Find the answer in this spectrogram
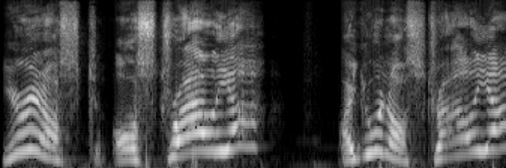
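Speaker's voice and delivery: very high, clumsy, bad put-on Australian accent. Answering someone in Australia about a VPN, in a bad Australian accent. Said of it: "my Australian accent is bad".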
